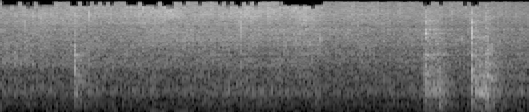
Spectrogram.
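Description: Steady frying sizzle of bacon and kimchi in a pan, with a few brief scraping stirs near the end.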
